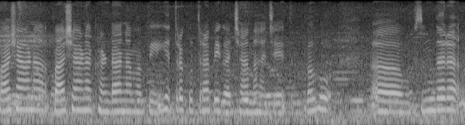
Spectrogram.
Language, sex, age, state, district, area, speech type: Sanskrit, female, 45-60, Karnataka, Dharwad, urban, spontaneous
